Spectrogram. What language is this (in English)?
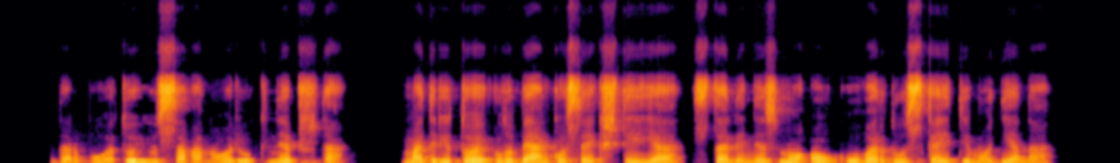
Lithuanian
